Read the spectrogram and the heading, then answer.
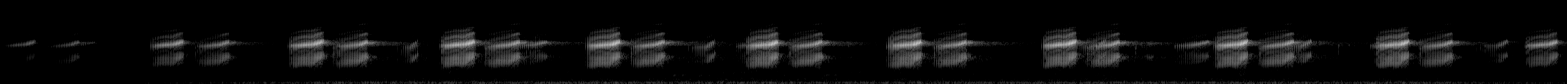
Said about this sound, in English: If you guessed a chorus frog, you're right. That was Brimley's chorus frog, a small frog found in marshes, swamps, and wet woods in Virginia's southeastern coastal plain.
